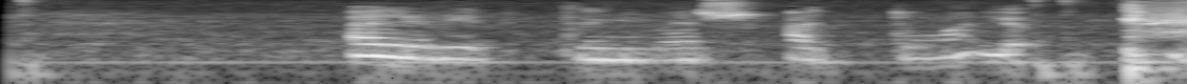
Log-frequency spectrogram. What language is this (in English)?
Western Mari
